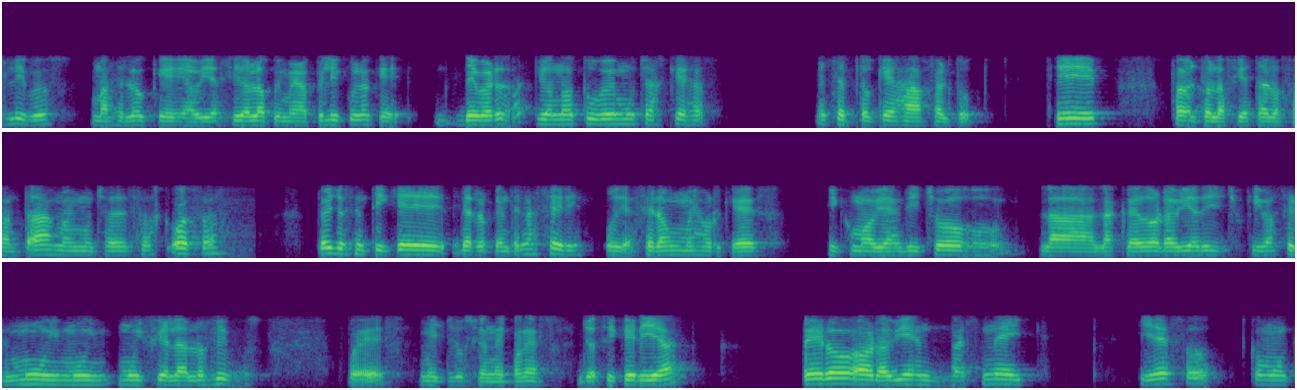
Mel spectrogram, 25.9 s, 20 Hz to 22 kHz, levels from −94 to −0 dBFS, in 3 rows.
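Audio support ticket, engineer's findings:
G.729 codec (G.729A, 8 kbit/s) throughout: rough, slightly synthetic speech, plainly audible. Spectrogram shows a hard band of 250 Hz to 3.6 kHz, empty above and below. Cause: low-rate vocal-tract filter plus sparse-pulse excitation rebuilding the voice.

VoIP packet loss concealed by the speech codec at 1.13, 3.33, 10.13, 15.01, 18.76, 23.45 and 25.25 s: stretched, fading buzzy tone or coloured noise. Roughly 30 to 240 ms lost per event. Worst at 10.13 s, with 240 ms lost across 300 ms and a longest run of 180 ms. Spectrogram shows smeared, repeated harmonics. Waveform shows periodic cycles decaying in level, with weak recovery afterwards. Cause: decoder extrapolating its last pitch and filter.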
